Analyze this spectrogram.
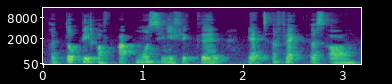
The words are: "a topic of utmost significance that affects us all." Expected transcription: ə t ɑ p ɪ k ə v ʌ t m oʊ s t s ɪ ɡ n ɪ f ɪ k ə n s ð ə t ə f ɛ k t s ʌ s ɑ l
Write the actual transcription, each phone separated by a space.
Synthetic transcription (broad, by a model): ə t ɑ p ɪ k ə f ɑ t m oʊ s s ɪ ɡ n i f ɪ k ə n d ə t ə f ɛ k t ʌ s ɑ l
